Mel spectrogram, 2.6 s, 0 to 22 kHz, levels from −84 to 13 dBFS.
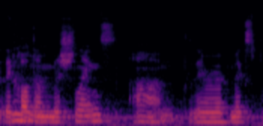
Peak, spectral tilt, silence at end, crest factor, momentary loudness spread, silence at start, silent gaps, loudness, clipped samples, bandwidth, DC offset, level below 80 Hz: -20 dBFS; -6 dB/octave; 0 s; 18 dB; 10 LU; 0 s; none; -40 LUFS; under 0.1%; 14 kHz; under 0.1%; -64 dBFS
